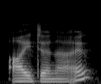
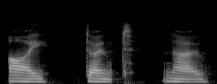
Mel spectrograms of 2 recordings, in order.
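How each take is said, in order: First: The t of 'don't' is dropped, giving 'dunno'. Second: Every sound of 'don't know' is fully pronounced. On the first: The speaker calls it right. "missing out the t of the don't" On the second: The speaker calls it wrong. "they don't say"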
